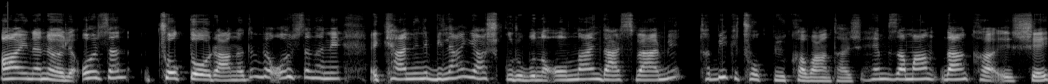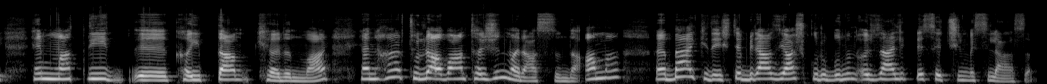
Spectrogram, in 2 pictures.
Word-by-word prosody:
Aynen 255 0 +5
öyle. 185 -5 +3
O 280 +4 +3
yüzden 300 +2 -1 0.3
Çok 280 -2 +3
doğru 225 -3 +6
anladım 200 - -2
ve - - -1
o 320 0 -2
yüzden, 330 -2 -2
hani, 275 -2 -1 0.4
kendini 255 0 +2
bilen 270 +6 +1
yaş 315 -6 -2
grubuna 200 -4 -1
online 230 +4 +1
ders 215 0 -1
vermek 220 - 0 0.2
tabii 250 +8 +1
ki 270 -7 -9
çok 220 -2 -4
büyük 190 +1 -4
avantaj. 165 -2 -2
Hem 240 +4 -2
zamandan 240 0 +2
kay 205 -5 -1
eee, 170 - 0
şey 185 +4 0 0.3
hem 255 0 +4
maddi, 250 -3 +2
ııı, 195 -2 +4
kayıptan 220 +2 +2
kârın 170 -5 -1
var. 155 +11 -1 0.3
Yani 250 0 +3
her 325 +7 -4
türlü 275 -2 +1
avantajın 255 +3 +2
var 205 -7 0
aslında 155 -1 -8
ama 295 +8 -1 0.3
belki 255 +2 0
de, 220 - 0
işte, 220 +2 -3
biraz 255 0 +1
yaş 255 +1 +1
grubunun 230 +1 -4
özellikle 235 +1 -2
seçilmesi 200 -5 -6
lazım. 135 -4 -11
235 Hz, 145 wpm, -23 LUFS, 200-260 Hz, 0.4 s, doğru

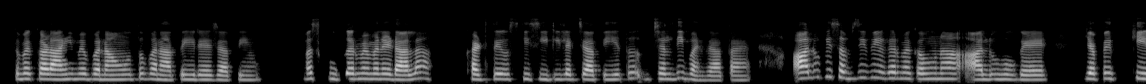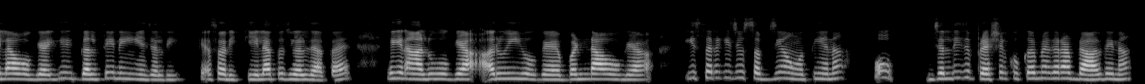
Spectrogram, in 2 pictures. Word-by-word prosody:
तो 250 - -4
मैं 255 0 +1
कढ़ाई 240 -1 +7
में 250 0 -2
बनाऊँ 230 -1 +1
तो 255 - -5
बनाते 230 -2 0
ही 225 - -3
रह 220 0 -1
जाती 210 0 -3
हूँ। 210 +1 -11 0.4
बस 260 +1 -2
कुकर 255 0 0
में 255 0 0
मैंने 250 -1 +1
डाला, 225 +5 +5 0.4
खट 230 -2 +4
से 250 +1 +1
उसकी 240 +1 -7
सीटी 235 -1 -8
लग 235 -1 -3
जाती 225 -1 +1
है 230 - -2
तो 280 +4 -7 0.2
जल्दी 250 +1 -2
बन 225 -5 -3
जाता 200 0 -3
है। 200 - -11 0.5
आलू 290 +4 +8
की 350 +1 -9
सब्जी 310 -2 -3
भी 310 0 -7
अगर 285 0 -1
मैं 270 - -2
कहूँ 255 0 -1
ना 255 0 +1 0.3
आलू 230 +1 0
हो 230 -1 -3
गए, 220 -1 0 0.5
या 260 - +6
फिर 270 +2 -4 0.2
केला 255 -2 +3
हो 245 -1 +5
गया 230 0 +1
ये 270 +5 -6
गलते 240 +3 +2
नहीं 255 -3 -5
है 230 - -3
जल्दी, 215 -1 -5 0.2
क्या 225 - -5
सॉरी 230 -2 +1
केला 230 +1 +3
तो 255 +2 -6
जल 230 -1 +1
जाता 210 0 0
है 235 - +1 0.4
लेकिन 275 -1 0
आलू 245 0 +5
हो 245 - 0
गया 240 0 +5
अरूई 260 +3 0
हो 245 -2 -1
गया, 225 -1 +1
बंडा 240 +2 +4
हो 240 -1 +3
गया, 220 -1 -1 0.4
इस 290 -1 -12
तरह 300 -1 -2
की 305 0 -12
जो 300 +1 -10
सब्जियाँ 270 0 -3
होती 240 +1 -6
हैं 250 - -2
ना 270 +3 -4 0.3
वो 310 - -3 0.4
जल्दी 265 +3 -1
से 315 - -8
प्रेशर 260 0 0
कुकर 275 +1 -2
में 280 0 -3
अगर 280 0 0
आप 275 - +5
डाल 230 -2 +6
दे 250 0 -2
ना, 240 +2 -3
245 Hz, 225 wpm, -23 LUFS, 230-265 Hz, 0.5 s, आलू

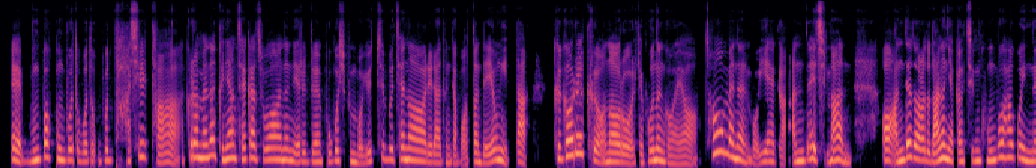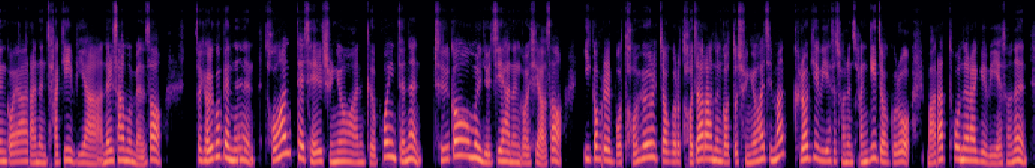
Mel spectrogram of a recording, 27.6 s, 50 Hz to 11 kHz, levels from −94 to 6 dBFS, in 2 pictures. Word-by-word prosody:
예, 200 -5 +3
'문법 220 +9 +2
공부도 210 -2 0
뭐도 180 -1 -5
뭐 205 - -2
다 190 - -9
싫다.' 180 - -3
그러면은 265 +4 +4
그냥 250 -1 +3
제가 240 +2 0
좋아하는 220 -1 +1
예를 180 +1 -3
들면 180 0 -2
보고 185 +3 -3
싶은 185 -2 -4
뭐 150 -3 -4
유튜브 215 +5 -5
채널이라든가 185 -8 0
뭐 - - -7
어떤 180 -1 -2
내용이 195 +7 +2
있다 - - -3 0.3
그거를 305 +8 +4
그 205 - -2
언어로 175 -2 +2
이렇게 165 +3 -6
보는 200 +3 +3
거예요. 145 -3 -6
처음에는 305 - +2
뭐 - - -7
이해가 185 0 -4
안 190 +3 +4
되지만 210 -2 +1 0.4
어 210 - +5
안 190 +3 +4
되더라도 225 -6 +5
'나는 230 +7 +6
약간 190 -2 0
지금 200 +1 -1
공부하고 250 +5 +1
있는 190 -2 +2
거야.'라는 175 -2 -3
자기 190 +5 -4
위안을 165 +3 -2
삼으면서. 205 -2 0 0.5
그래서 215 - -3
결국에는 225 -4 +3 0.2
저한테 295 +2 +2
제일 190 -2 -1
중요한 180 -2 -2
그 155 - -5
포인트는 235 - +1 0.2
즐거움을 260 - +2
유지하는 175 0 -1
것이어서 160 +4 -2 0.3
이거를 230 -2 0
뭐 170 -1 -3
더 170 - -6
효율적으로 215 -7 0
더 170 - -4
잘 230 +4 +3
하는 215 -4 +3
것도 170 -1 -3
중요하지만 215 - -1
그러기 235 +1 0
위해서 195 0 -4
저는 170 -1 -5
장기적으로 180 -3 -1 0.2
마라톤을 220 +4 +1
하기 190 -5 -1
위해서는 165 +6 -2
200 Hz, 400 characters per minute, -23 LUFS, 180-230 Hz, 0.5 s, 나는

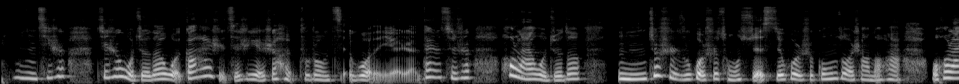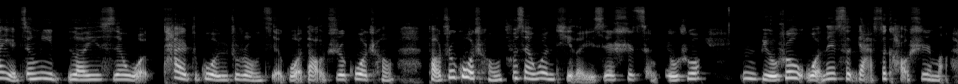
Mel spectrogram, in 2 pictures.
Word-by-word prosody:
嗯， 280 -4 -2
其 300 +4 -8
实 370 +1 -3 0.3
其 320 - -5
实 365 - 0
我 360 - +4
觉 195 0 0
得 240 +4 +3
我 235 - +3
刚 285 0 +2
开 390 +1 0
始 - - -7
其 185 - -5
实 230 +3 -6
也 220 - +2
是 250 +4 -2
很 250 -1 -4
注 220 - -5
重 215 -2 -2
结 200 - -12
果 205 -2 +2
的 - - -5
一 440 - -9
个 - - -5
人， - - -8
但 330 +1 0
是 320 0 -8
其 280 -4 -2
实 310 +2 -2
后 410 +5 +2
来 245 -5 +3
我 225 -4 +3
觉 190 +1 -1
得， 250 +4 0 0.4
嗯， 245 -1 +5
就 410 +9 +4
是 340 -8 -3
如 225 0 -1
果 - - +6
是 255 +4 -2
从 220 -4 -3
学 225 - +2
习 220 - +1
或 230 +2 +4
者 210 - +3
是 210 - -5
工 245 +5 0
作 250 -6 +1
上 215 -1 -5
的 - - -3
话， 220 -2 -5 0.3
我 225 - +1
后 300 - +4
来 285 0 +5
也 235 - +1
经 250 +9 0
历 255 -3 -2
了 220 -2 +3
一 220 +1 +1
些 225 0 -1
我 220 - +1
太 280 -6 +1
之 230 - -12
过 230 -6 +4
于 205 - -1
注 230 +3 -4
重 190 -4 0
结 185 - -6
果， - - +1
导 - - -2
致 445 -1 0
过 245 - +4
程 200 0 -8 0.3
导 - - +3
致 320 - 0
过 315 -3 +6
程 215 -8 -5
出 285 +6 -5
现 275 -3 0
问 265 -3 +1
题 400 +12 -3
的 - - -4
一 - - -4
些 215 - -1
事 225 +1 -6
情。 220 - -14
比 - - -3
如 190 - +5
说 260 +4 0 0.4
嗯， 270 -2 -2
比 240 - -3
如 195 0 +9
说 300 +5 +3
我 210 - +3
那 260 +4 0
次 255 -1 -2
雅 220 - -3
思 260 - -3
考 270 - -6
试 240 -2 -5
嘛， 195 -1 -4
245 Hz, 315 characters per minute, -20 LUFS, 215-280 Hz, 0.4 s, 如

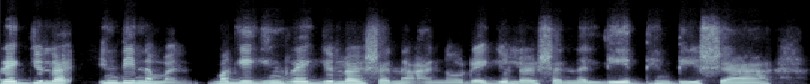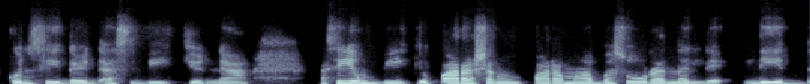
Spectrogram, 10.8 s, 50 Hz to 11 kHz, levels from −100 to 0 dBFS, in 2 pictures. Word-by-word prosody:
regula 230 -1 +5 0.2
hindi 255 +3 +3
naman, 175 -6 -3
magiging 235 +2 +1
regular 220 -1 +3
siya 200 -2 -2
na 180 -1 -5
ano, 160 0 -9
regular 185 +1 0
siya 185 0 -3
na 175 -1 -4
lead 175 0 +2
hindi 180 +1 -3
siya 180 -1 -2 0.3
considered 200 -3 +1
as 180 -1 -5
BQ 175 -1 -4
na. 165 -1 -5 0.5
Kasi 250 +8 +2
'yong 255 -4 +2
BQ 220 -1 0
para 215 +1 +6
siyang 220 -4 0
parang 220 +1 0
mga 225 - +1
basura 215 0 +1
na 210 0 +1
le 175 -2 -4
lead, 180 -2 +2
195 Hz, 160 wpm, -23 LUFS, 180-220 Hz, 0.5 s, para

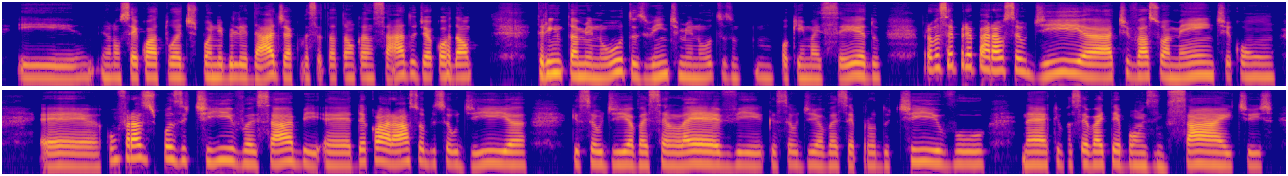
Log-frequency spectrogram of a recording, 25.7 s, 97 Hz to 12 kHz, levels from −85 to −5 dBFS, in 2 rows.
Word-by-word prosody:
e 160 -2 -7 0.3
eu 165 -1 -9
não 165 - -7
sei 170 +1 +3
qual 170 -1 +4
a - - -2
tua 170 -1 -3
disponibilidade, 165 +1 +2
já 160 -1 +2
que 170 - -34
você 165 - -7
está 165 - -6
tão 165 0 -4
cansado, 175 +3 0
de 175 - 0
acordar 170 0 +2 0.6
30 195 -2 +3
minutos, 175 +2 -3
20 180 +3 -5
minutos, 170 +1 -9
um 160 - -13 0.2
um 160 -2 -14
pouquinho 160 -1 -7
mais 155 -1 -7
cedo, 170 +1 -1 0.4
pra 250 - -1
você 310 +2 +2
preparar 255 -6 +5
o - - -3
seu 235 -1 0
dia, 185 -2 +3
ativar 175 0 +1
sua 175 -1 0
mente 180 +3 -2
com, 170 -1 -7 0.5
eh, 155 -1 0
com 215 +1 -8
frases 245 -1 +6
positivas, 210 -4 -2
sabe, 185 -1 +3
eh, 165 -1 -2
declarar 195 0 +5
sobre 190 -2 -7
o - - -11
seu 175 0 -4
dia, 170 +2 -2 0.4
que 180 - -8
seu 175 0 -3
dia 170 +1 -2
vai 170 -1 -2
ser 175 +2 -2
leve, 165 -1 +2
que - - -9
seu 170 +1 -9
dia 165 0 -6
vai 165 0 -7
ser 165 0 -5
produtivo, 175 +1 -6 0.4
né, 170 0 +2
que 185 - -14
você 180 +2 -4
vai 175 0 +2
ter 180 0 -3
bons 165 -1 -7
insights, 165 0 +3
175 Hz, 150 wpm, -24 LUFS, 165-185 Hz, 0.6 s, frases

